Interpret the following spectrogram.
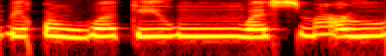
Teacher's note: यहाँ पर इदग़ाम नाक़िस हो रहा है, यानी इदग़ाम मअल गुन्ना, गुन्ना के साथ हो रहा है। सीन की सीटी हम वाज़ेह करेंगे।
